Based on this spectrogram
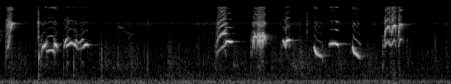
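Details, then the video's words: Greater green leafbird singing ngentrok with tembakan: a few quick twisted whistles, a silent gap, then a string of harsh squawky notes and sharp downslurred chips. "Cucak ijo gacor full tembakan ngentrok"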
